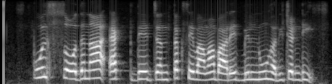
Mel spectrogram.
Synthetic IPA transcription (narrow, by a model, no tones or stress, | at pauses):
pʊlsːoːd̪naːʔɛːk̚ʈd̪eːd͡ʒənt̪əkseːʋaːʋãːbaːɾeːbɪlnũːɦəɾiːt͡ʃəɳɖiː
